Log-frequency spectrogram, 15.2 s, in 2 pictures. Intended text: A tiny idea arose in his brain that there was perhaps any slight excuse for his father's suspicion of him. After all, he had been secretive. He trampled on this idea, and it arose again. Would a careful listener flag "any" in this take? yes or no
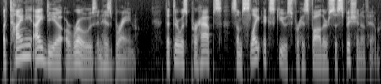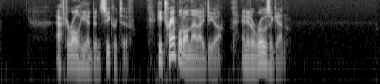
yes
